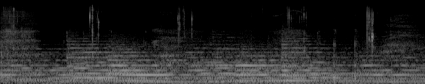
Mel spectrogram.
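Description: Church bells of London ringing as a steady, faint wash of overlapping tones, with humming sustained bell harmonics and no clear separate strikes.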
